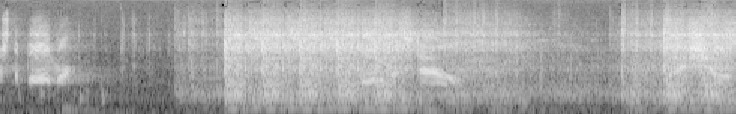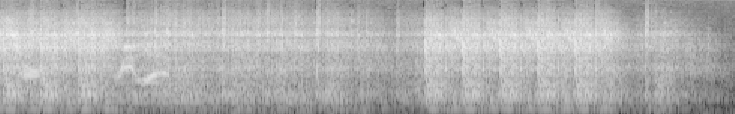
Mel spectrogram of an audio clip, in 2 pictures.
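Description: A semi-automatic sniper rifle fires several shots.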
